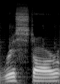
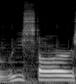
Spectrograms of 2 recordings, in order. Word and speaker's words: Ristar: A lot of people say Ristar like Rising Star, which, yeah, that does make a lot of sense.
